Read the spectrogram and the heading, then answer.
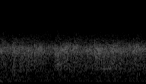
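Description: An audience claps steadily throughout, a dense, even wash of many hands with no individual claps standing out and no voices heard over it.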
